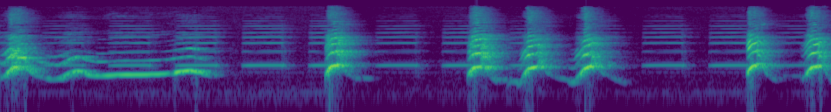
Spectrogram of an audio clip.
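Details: Shiba Inu dog singing to wake its owners for work: a wavering, whining howl glides up and down, then sharp rising yelps come in quick bursts. A steady electronic alarm beeps throughout.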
